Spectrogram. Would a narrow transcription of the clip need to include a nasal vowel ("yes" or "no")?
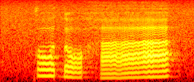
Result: no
